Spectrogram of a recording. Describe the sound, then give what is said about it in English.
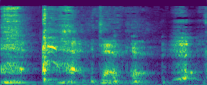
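A person coughs into a handkerchief, a rasping run of several short hacking bursts, fairly faint and alone. “Coughing into the hanky.”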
